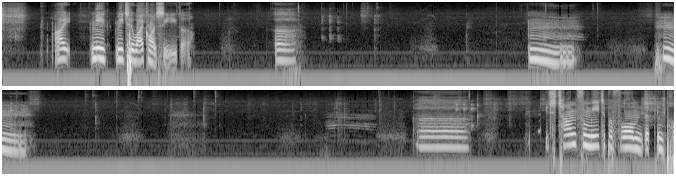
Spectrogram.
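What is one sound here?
A boy talks close to a microphone in short bursts.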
